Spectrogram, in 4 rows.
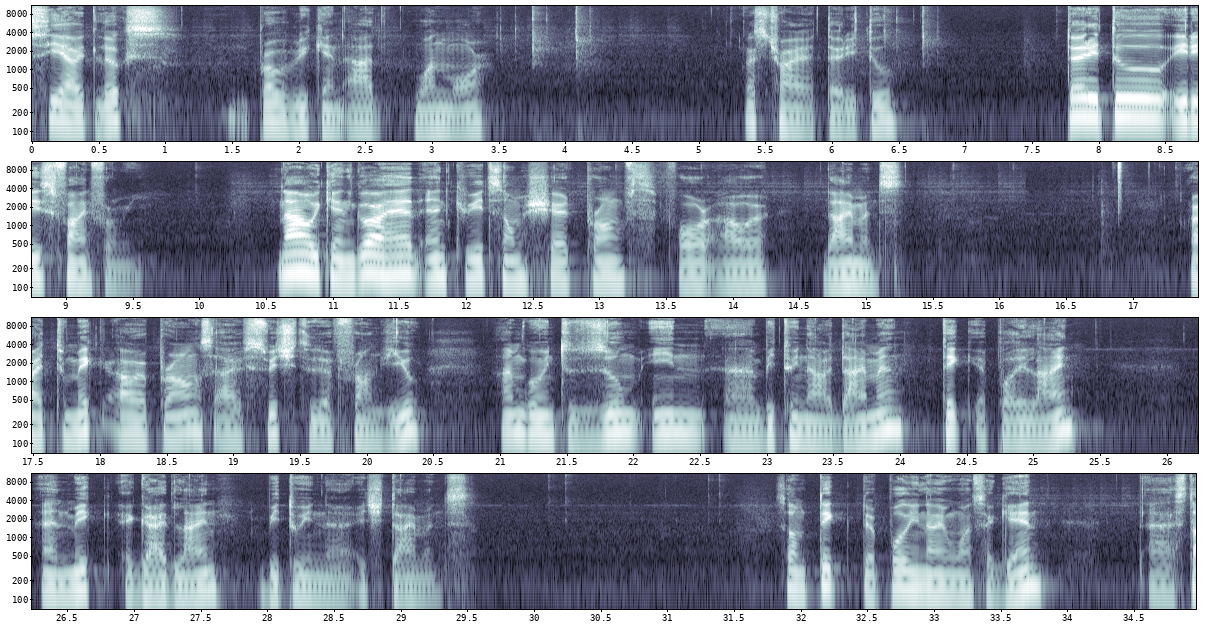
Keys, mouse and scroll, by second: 0.2 middle click, 0.7 scroll, 2.4 click, 3.3 KP_3, 3.7 KP_1, 3.9 Return, 5.1 click, 6.0 KP_3, 6.2 KP_2, 6.5 Return, 7.4 right click, 7.8 scroll, 8.5-9.1 scroll, 8.8 right click, 9.8 right click, 9.9 scroll, 11.0 scroll, 11.4 right click, 11.5-11.9 scroll, 12.6 right click, 13.6 right click, 15.6 scroll, 15.9 right click, 16.1 click, 16.7 right click, 17.3 right click, 20.5 scroll, 23.0-24.6 scroll, 24.6 click, 25.9 scroll, 27.1 scroll, 28.7 click, 30.0 click, 30.6 right click, 30.7 scroll, 31.1 right click, 32.3 scroll.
